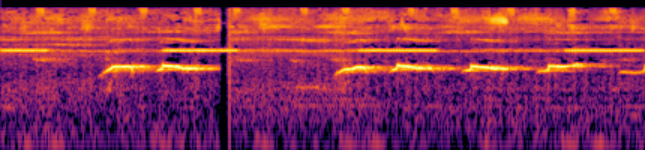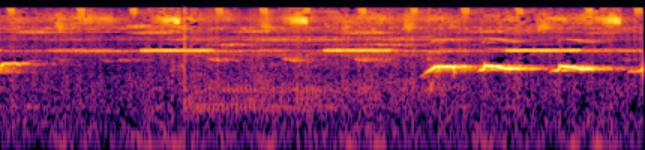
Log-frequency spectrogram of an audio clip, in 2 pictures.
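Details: Oriental bay owl calling in three bursts of rising, upslurred whistles, each note climbing and then levelling off, with pauses between bursts, against a continuous shrill insect chorus.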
